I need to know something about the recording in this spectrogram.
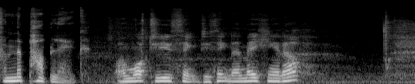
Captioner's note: voiceover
